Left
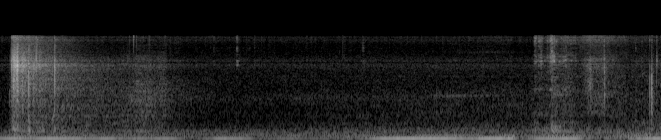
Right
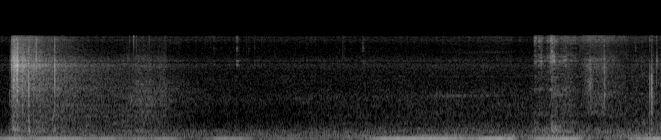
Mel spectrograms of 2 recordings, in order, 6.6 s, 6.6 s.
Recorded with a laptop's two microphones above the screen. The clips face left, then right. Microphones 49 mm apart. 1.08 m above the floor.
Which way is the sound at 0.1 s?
5° left (ahead or behind).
